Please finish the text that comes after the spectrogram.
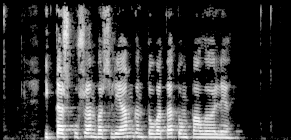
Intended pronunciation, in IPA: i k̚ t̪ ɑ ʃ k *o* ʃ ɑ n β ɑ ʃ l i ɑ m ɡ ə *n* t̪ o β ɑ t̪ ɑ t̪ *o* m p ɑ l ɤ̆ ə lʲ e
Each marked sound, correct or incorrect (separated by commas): incorrect, correct, correct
